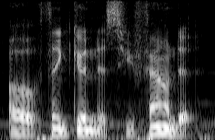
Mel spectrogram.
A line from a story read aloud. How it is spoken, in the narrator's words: she cried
